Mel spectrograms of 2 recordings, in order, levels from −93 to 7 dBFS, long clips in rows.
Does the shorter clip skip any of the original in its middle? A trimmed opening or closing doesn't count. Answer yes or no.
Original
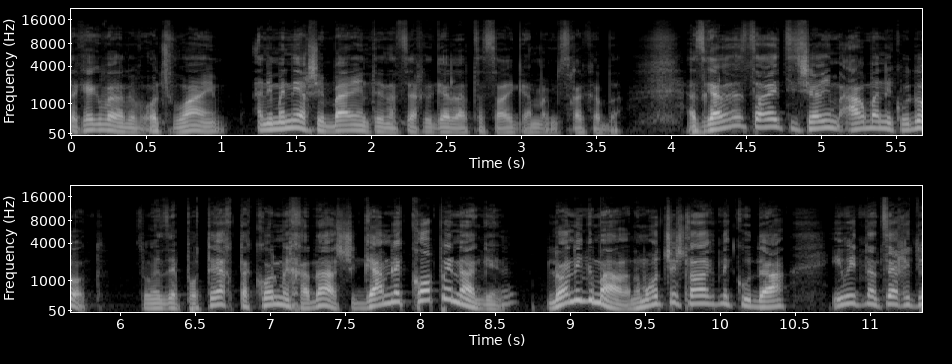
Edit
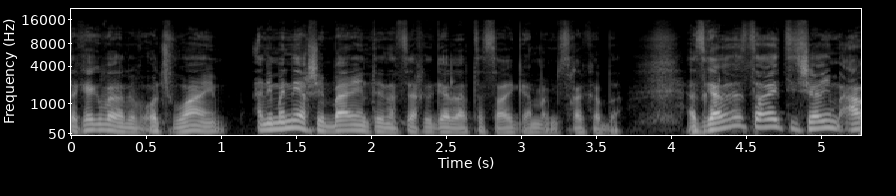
no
